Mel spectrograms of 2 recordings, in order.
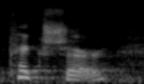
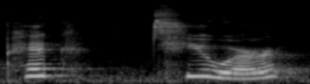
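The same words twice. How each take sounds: First: The middle is said with a ch sound. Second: The middle is said with a clear t sound. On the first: This is how the word is actually said. "but it's picture" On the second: This is the spelling pronunciation. "we will say to spell picture"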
